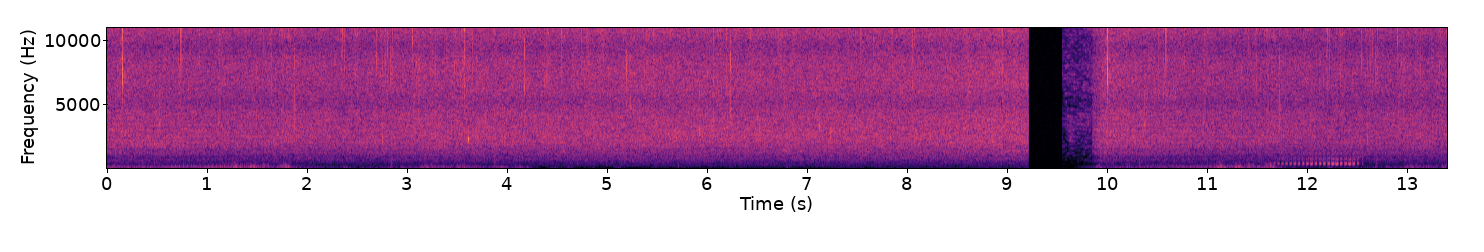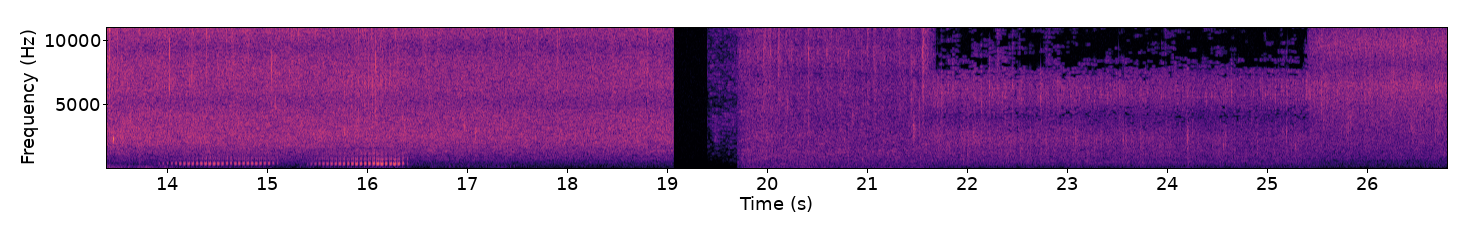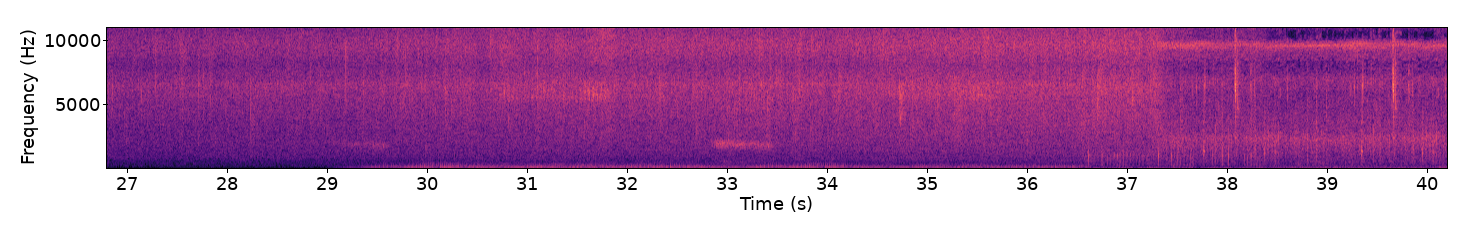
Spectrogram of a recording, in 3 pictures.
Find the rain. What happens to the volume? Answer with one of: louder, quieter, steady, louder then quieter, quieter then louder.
quieter then louder.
